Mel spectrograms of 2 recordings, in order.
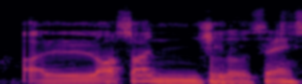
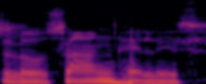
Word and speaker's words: Los Angeles: You got to say it correctly. Los Angeles. Los Angeles. Los Angeles. That's right. You know, not like the gringo says it, but uh how I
